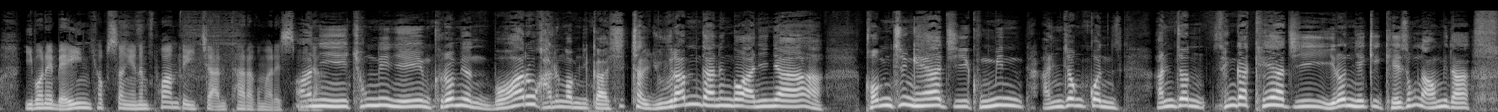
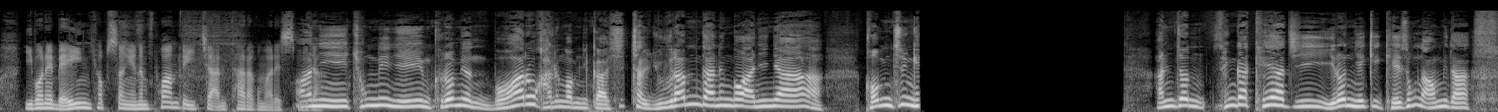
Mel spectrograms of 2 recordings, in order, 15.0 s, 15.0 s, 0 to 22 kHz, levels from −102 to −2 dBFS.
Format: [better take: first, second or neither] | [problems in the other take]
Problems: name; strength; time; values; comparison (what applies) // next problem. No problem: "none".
first | audio cutting out; at 9 s for 2 s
